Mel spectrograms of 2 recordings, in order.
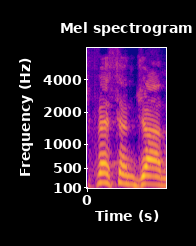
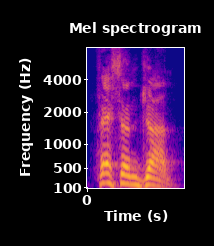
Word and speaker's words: Fesenjan: It's Fesenjan, I call it, but my pronunciation is Scottish working class pronunciation. Fesenjan.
